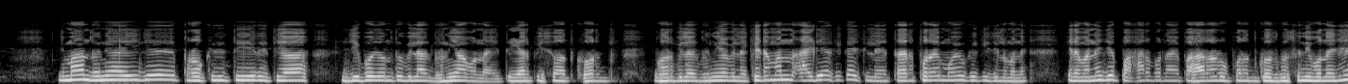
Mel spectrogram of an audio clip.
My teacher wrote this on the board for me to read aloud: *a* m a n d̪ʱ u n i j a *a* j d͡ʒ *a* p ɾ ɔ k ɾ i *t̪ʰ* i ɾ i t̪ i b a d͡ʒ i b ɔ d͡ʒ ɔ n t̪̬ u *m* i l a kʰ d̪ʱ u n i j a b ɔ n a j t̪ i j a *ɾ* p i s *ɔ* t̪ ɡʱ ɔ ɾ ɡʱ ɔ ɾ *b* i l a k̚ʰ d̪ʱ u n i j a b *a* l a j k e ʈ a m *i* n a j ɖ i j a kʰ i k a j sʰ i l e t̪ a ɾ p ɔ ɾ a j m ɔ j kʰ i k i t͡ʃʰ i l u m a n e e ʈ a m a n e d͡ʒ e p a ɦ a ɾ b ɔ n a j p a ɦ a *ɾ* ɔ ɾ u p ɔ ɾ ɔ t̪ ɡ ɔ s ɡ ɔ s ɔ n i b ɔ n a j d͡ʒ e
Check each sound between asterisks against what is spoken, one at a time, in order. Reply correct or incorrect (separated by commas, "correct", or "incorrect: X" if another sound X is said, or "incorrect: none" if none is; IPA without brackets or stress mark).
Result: incorrect: i, incorrect: e, incorrect: e, incorrect: t̪, incorrect: b, correct, correct, correct, incorrect: i, incorrect: a, correct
